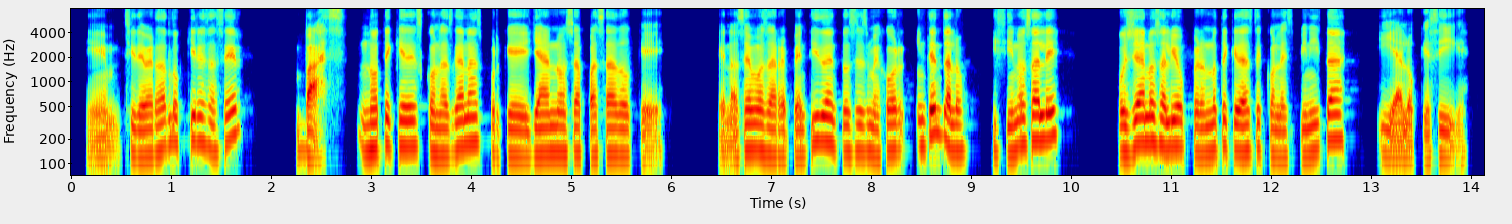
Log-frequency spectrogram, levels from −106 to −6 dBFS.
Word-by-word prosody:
eh, - - -5 0.2
si - - -5
de 130 -1 +2
verdad 145 +5 +1
lo - - -1
quieres 190 -2 -1
hacer, 195 - -1 0.5
vas. - - +1
No 155 -3 +1
te 175 -3 -1
quedes 170 0 +2
con 145 - -1
las 135 0 -1
ganas 180 +3 +2
porque 130 -8 -1
ya 135 0 +3
nos 140 0 -1
ha 140 - +2
pasado 135 0 0
que - - -6 0.5
que - - -5
nos - - -2
hemos 155 -1 +3
arrepentido, 155 +8 0
entonces 150 -4 -1
mejor 150 +3 -1
inténtalo, 170 -6 +3 0.2
y 150 - -10
si 140 0 -3
no 170 +4 +1
sale, 205 +3 +4 0.5
pues, 145 -1 +1
ya 180 +2 +5
no 190 0 +4
salió, 170 -1 +3
pero, 140 -5 -2
no 150 +3 0
te 175 - -1
quedaste 150 0 +2
con 135 -3 -3
la - - -1
espinita 150 +11 0 0.3
y 135 - -3
a - - +2
lo - - -2
que 110 - -8
sigue. 125 +1 -5
150 Hz, 200 wpm, -22 LUFS, 135-175 Hz, 0.5 s, ya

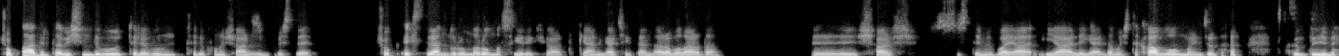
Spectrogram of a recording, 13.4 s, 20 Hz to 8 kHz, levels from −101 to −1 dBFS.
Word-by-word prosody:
çok 225 -1 +3
nadir 200 +2 +7
tabii. 140 -9 +3
Şimdi 130 +2 +1
bu 130 -1 +3
telefonu 130 -1 0
telefonun 130 +1 -6
şarjı 125 -1 -3
bitmesi 130 +1 -10
de - - 0 0.6
çok - - -4
ekstrem 150 -1 +3
durumlar 150 +1 +1
olması 140 -3 -1
gerekiyor 100 -3 -4
artık. 95 +4 -11
Yani, 110 0 -2
gerçekten 115 0 -4
de 115 - -2
arabalarda, 115 - +1 0.9
eee, 110 -1 -2
şarj 115 -1 -2 0.4
sistemi 120 +1 -8
bayağı 115 0 +3
iyi 115 0 -2
hâle 110 +1 +1
geldi. 100 +6 -2
Ama, 140 -1 -2
işte, 135 - -10
kablo 125 -1 +7
olmayınca 115 -3 +1
da - - -17 0.5
sıkıntı 135 0 -1
yine. 125 -4 +6
120 Hz, 150 wpm, -23 LUFS, 110-130 Hz, 0.9 s, nadir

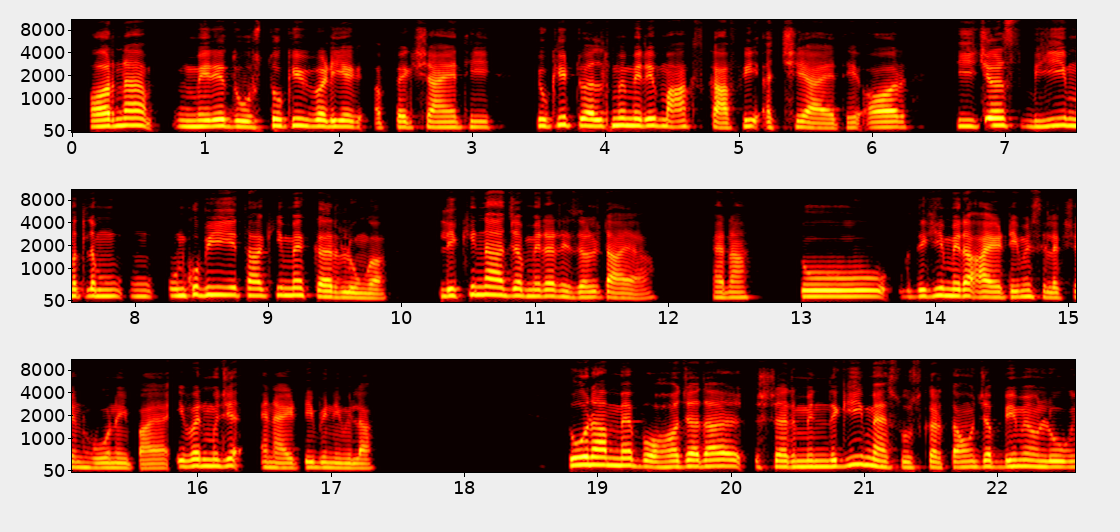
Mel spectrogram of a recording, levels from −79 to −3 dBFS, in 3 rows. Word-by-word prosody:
और 185 +2 +6
ना 210 0 +4 0.2
मेरे 180 +2 +4
दोस्तों 170 +1 +1
की 205 +2 +1
भी 195 - -1
बड़ी 180 -1 +3
एक 165 -4 -2
अपेक्षाएँ 155 +1 -2
थीं। 160 -1 -4
क्योंकि 185 +6 -3
ट्वेल्थ 195 -2 +3
में 210 0 +4
मेरे 205 0 +4
मार्क्स 175 -2 -3
काफ़ी 140 +6 0
अच्छे 165 +2 -6
आए 135 -3 0
थे 150 - -5
और 155 +2 +2 0.4
टीचर्स 200 +3 +3
भी 180 +4 -2
मतलब 195 -1 0 0.2
उ, - - -10
उ - - -6 0.2
उनको 200 +4 +1
भी 225 +2 +2
ये 220 - 0
था 205 -1 +3
कि 205 +2 -5
मैं 215 0 +2
कर 175 -5 +1
लूँगा। 135 -4 -1 0.4
लेकिन 200 +4 0
ना 230 -1 +4
जब 200 - +2
मेरा 185 0 0
रिज़ल्ट 160 -2 -3
आया। 135 -3 -3 0.5
है 155 - -1
ना? 155 0 -3 0.4
तो 180 0 +3
देखिए 185 +4 0
मेरा 195 -1 +3
आईआईटी 160 0 +1
में 175 - -1
सिलेक्शन 155 -1 -6
हो 140 -1 -3
नहीं 140 -1 -2
पाया 130 +1 -3
इवन 190 +3 +2
मुझे 190 +1 0 0.2
एनआईटी 140 -1 -3
भी 150 0 -4
नहीं 140 -1 -3
मिला। 130 -1 -3 1.5
तो 220 +2 +7
ना 230 -1 +6
मैं 210 -2 +2
बहुत 165 -1 +1
ज़्यादा 180 +1 +3 0.3
शर्मिंदगी 170 +5 0
महसूस 160 -7 -1
करता 155 -1 -3
हूँ 160 +1 -2
जब 175 -3 -1
भी 175 +2 +1
मैं 185 0 0
उन 175 -1 0
लोगों 165 0 +1
175 Hz, 185 wpm, -25 LUFS, 155-195 Hz, 1.5 s, तो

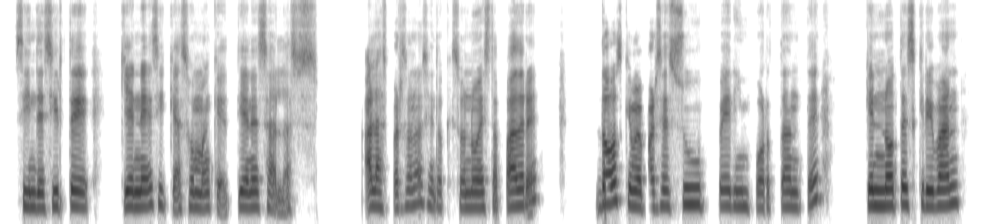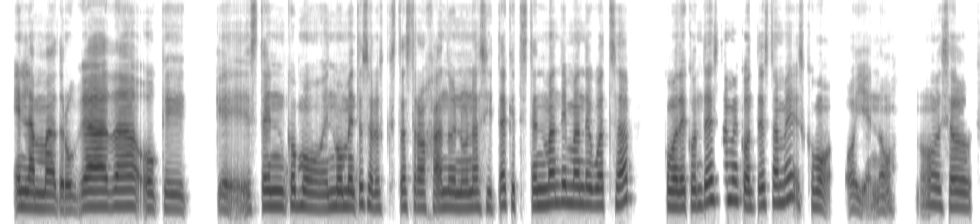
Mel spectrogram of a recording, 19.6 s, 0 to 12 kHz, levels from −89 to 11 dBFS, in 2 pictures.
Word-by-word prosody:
sin 190 -2 -1
decirte 190 +1 +1 0.3
quién 190 0 +4
es 205 +3 +1
y 210 - -6
que - - -5
asuman 185 -2 -2
que - - -8
tienes 190 0 0
a - - -2
las - - -9 0.4
a - - +3
las 190 -1 -1
personas, 200 +6 -5
siento 185 -2 -8
que - - -26
eso 180 - -5
no 185 0 +2
está 185 0 -2
padre. 210 +9 +2 0.5
Dos, 230 +4 +4
que 215 - +1
me 190 -1 +4
parece 190 +2 -2
súper 215 -2 -2
importante 190 - -3 0.4
que 205 - +5
no 205 +1 +5
te - - +3
escriban 205 +2 +3 0.3
en 195 0 +2
la 185 -1 +5
madrugada 195 +4 +5
o 180 0 -1
que 170 -3 -5 0.3
que 465 -2 -5
estén 200 -1 0
como 195 -3 0
en 180 +2 -1
momentos 195 +3 +2
en 200 - +1
los 180 - -6
que - - -22
estás 195 0 -4
trabajando 185 0 0
en 180 - 0
una 190 +1 +1
cita, 185 +3 -3
que 210 - -4
te - - -20
estén 200 +1 +1
mande 230 +2 +3
y - - -2
mande 225 -1 +2
WhatsApp, 220 +5 0 0.3
como 195 -1 +3
de 190 - +2
contéstame, 265 +6 0
contéstame, 230 +8 -1
es - - -9
como 190 -2 -2
que: - - -58
"Oye, - - -7
no, - - -8 0.2
no", - - -7
o 210 - -2
sea, 190 -1 -1
195 Hz, 205 wpm, -22 LUFS, 185-215 Hz, 0.5 s, que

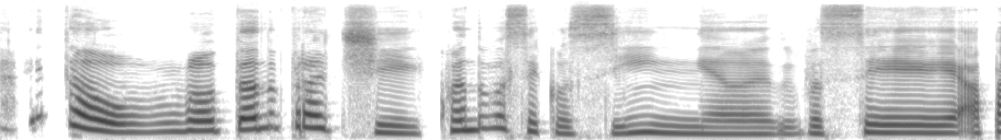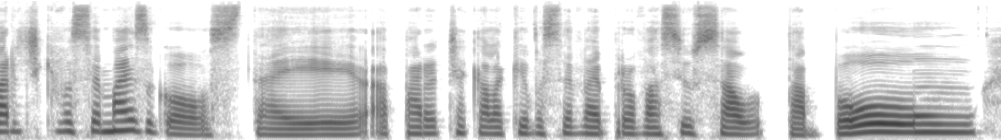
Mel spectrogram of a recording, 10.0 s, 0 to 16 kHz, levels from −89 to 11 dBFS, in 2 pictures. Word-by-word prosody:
Então, 230 - +3
voltando 270 +6 +3
para 345 -3 +3
ti, 195 - -4
quando 270 +4 0
você 285 -7 -4
cozinha 180 -3 -5
você 200 +1 -1
a - - -1
parte 230 +2 -2
que - - -18
você 240 0 -3
mais 250 +1 +2
gosta, 155 -4 -4
eh, 155 +1 -1
a - - -6
parte 180 +2 -6
aquela 175 -2 -3
que 185 +2 -6
você 180 +1 -6
vai 175 -1 -2
provar 175 -1 -4
se 195 - -4
o - - -4
sal 165 -2 0
está 150 -1 -4
bom, 215 +2 +6
200 Hz, 160 wpm, -25 LUFS, 175-235 Hz, -, bom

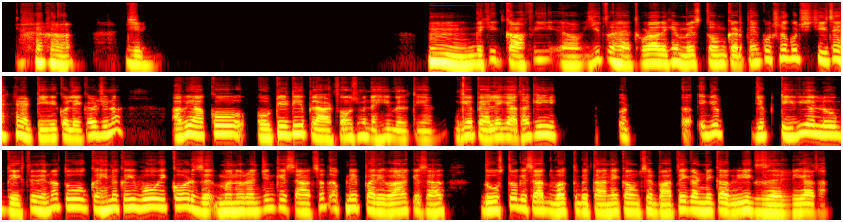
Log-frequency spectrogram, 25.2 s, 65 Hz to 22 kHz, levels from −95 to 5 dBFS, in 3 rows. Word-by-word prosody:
हाँ, 145 +2 +1
हाँ। 130 -1 +1 0.6
जी। 115 -4 -4 2.7
हुँ। 135 -6 +6
देखिए 160 +8 -4
काफ़ी 130 +9 0
अ, 120 -1 -3
ये 140 +8 -6
तो 170 - 0
है 130 -4 +4
थोड़ा 145 +4 +3
देखिए 140 +3 +1
मिस 130 -2 -1
तो 135 - +1
हम 135 +1 -1
करते 125 +1 -1
हैं 150 - -3
कुछ 195 +3 -5
न 210 - +2
कुछ 205 -1 -3
चीज़ें 180 +1 0 0.2
हैं, 155 -5 +2
टीवी 130 +1 -2
को 140 - -2
लेकर 125 +5 +1
जो 170 - -1
ना 240 +6 -1 0.6
अभी 180 +6 +4
आपको 165 +2 +3 0.4
ओटीटी 170 +7 +2
प्लैटफ़ॉर्म्स 130 +1 +1
में 150 - -2
नहीं 125 +2 -3
मिलती 115 -2 -6
हैं। 115 -1 -6 0.3
ये 160 - +3
पहले 140 -2 +1
क्या 145 0 +2
था 140 0 -2
कि 175 -2 +1 0.7
ओ 145 - -3 0.6
अ, - - -6
एक 165 - -3
जो 195 - +1 0.3
जब 155 +1 -1
टीवी 160 +5 +1
और 190 - +4
लोग 170 -2 +1
देखते 130 +3 -1
थे 145 - +2
ना 190 - +1
तो 190 0 +2
कहीं 155 0 +2
न 180 - +1
कहीं 185 +2 0
वो 195 +1 +5
एक 185 +1 0
और 195 -1 +2
ज़ 145 -5 0 0.2
मनोरंजन 140 +5 0
के 180 -1 -4
साथ-साथ 140 +6 -2
अपने 175 +2 -2
परिवार 135 -1 +2
के - - -6
साथ 125 0 -1 0.4
दोस्तों 150 +7 0
के 175 -2 -1
साथ 145 - +1
वक़्त 135 0 0
बिताने 130 -1 0
का 135 - -1
उनसे 130 +1 -2
बातें 120 +7 +1
करने 140 -2 +1
का 135 0 +2
भी 135 +4 +1
एक 140 - -1
ज़रिया 125 +1 +1
था। 115 -2 -13
140 Hz, 190 wpm, -18 LUFS, 130-170 Hz, 2.7 s, हुँ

